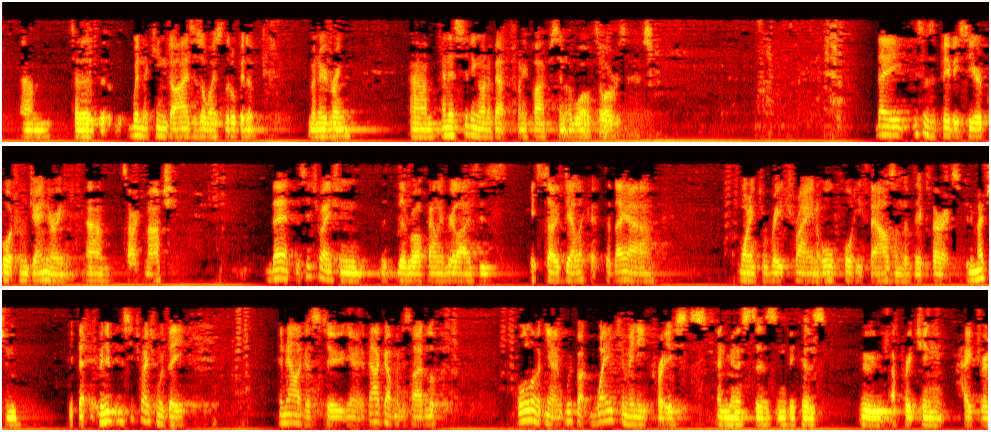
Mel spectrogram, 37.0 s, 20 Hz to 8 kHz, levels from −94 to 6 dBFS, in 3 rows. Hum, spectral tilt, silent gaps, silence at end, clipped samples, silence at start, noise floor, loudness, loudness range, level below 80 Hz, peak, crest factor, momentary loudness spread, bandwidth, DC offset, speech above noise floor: none; -9 dB/octave; none; 0 s; under 0.1%; 0 s; -53 dBFS; -22 LUFS; 4 LU; -54 dBFS; -4 dBFS; 20 dB; 14 LU; 5.8 kHz; 0.4%; 32 dB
